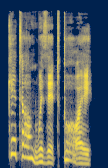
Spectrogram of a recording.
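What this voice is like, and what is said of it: Squeaky, petulant old man's voice. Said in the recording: “the squeaky voice of a petulant old man”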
